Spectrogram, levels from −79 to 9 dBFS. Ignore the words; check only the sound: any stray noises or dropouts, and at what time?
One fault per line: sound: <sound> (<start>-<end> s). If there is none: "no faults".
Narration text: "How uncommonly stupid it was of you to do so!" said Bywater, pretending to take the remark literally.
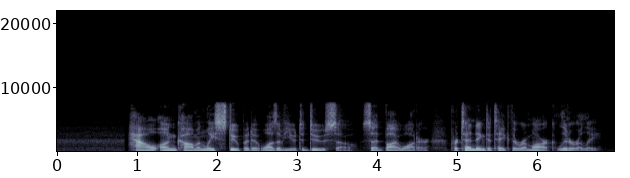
no faults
